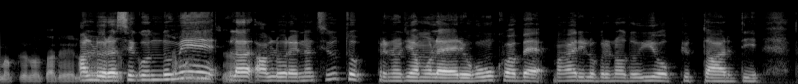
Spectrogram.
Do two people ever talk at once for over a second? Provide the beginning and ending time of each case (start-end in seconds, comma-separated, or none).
0.8-2.5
